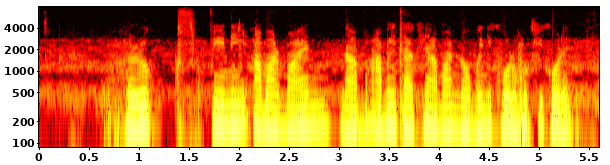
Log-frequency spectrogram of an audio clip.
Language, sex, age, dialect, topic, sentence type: Bengali, male, 25-30, Standard Colloquial, banking, question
